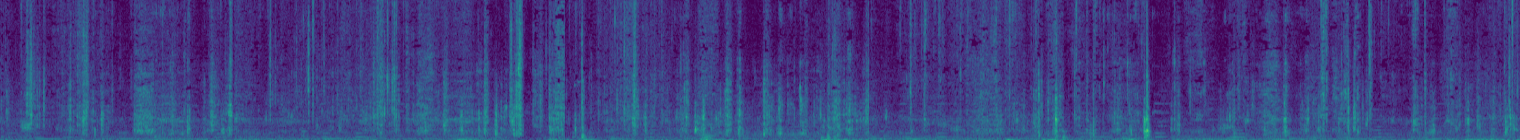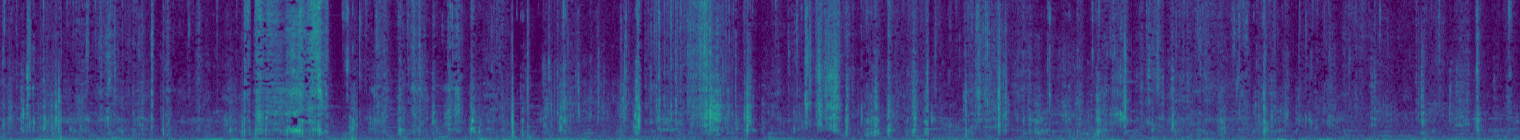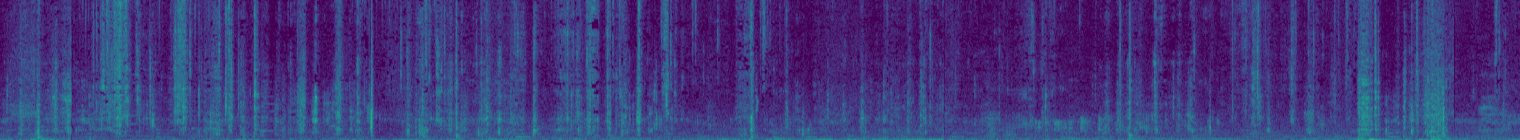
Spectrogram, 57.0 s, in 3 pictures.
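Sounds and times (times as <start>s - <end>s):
wet chewing: 0.0s - 57.0s.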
